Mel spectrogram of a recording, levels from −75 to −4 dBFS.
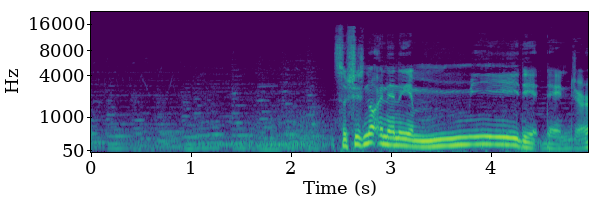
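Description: From 2.40 s to the end, the audio has a wrong sample rate fault: it plays back about 1.09 times too fast, and its pitch rises by about 1.5 semitones at the same moment. Because speed and pitch shift together by the same ratio, the samples are being clocked out faster than they were captured, with no rate conversion in between. The ratio fits 44.1 kHz material played at 48 kHz.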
